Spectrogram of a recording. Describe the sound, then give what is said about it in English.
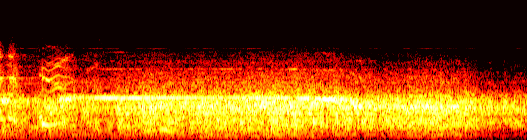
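A train approaches, rumbling steadily along the tracks with a sustained, fairly loud roar and a brief squeal near the start, while a murmuring crowd and indistinct voices sit underneath. “I can hear a train approaching”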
